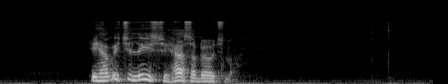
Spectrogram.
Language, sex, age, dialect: Faroese, male, 36-60, Norðuroyggjar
